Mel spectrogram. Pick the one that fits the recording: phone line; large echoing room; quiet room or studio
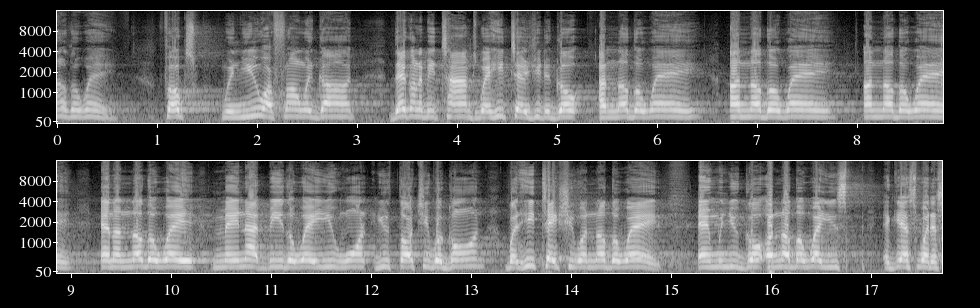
large echoing room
